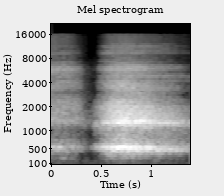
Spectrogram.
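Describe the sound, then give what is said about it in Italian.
A deep breath drawn in, a soft airy rush after a brief pause, swelling and then slowly easing off, heard on its own without any talking. “Ma se respiri”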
